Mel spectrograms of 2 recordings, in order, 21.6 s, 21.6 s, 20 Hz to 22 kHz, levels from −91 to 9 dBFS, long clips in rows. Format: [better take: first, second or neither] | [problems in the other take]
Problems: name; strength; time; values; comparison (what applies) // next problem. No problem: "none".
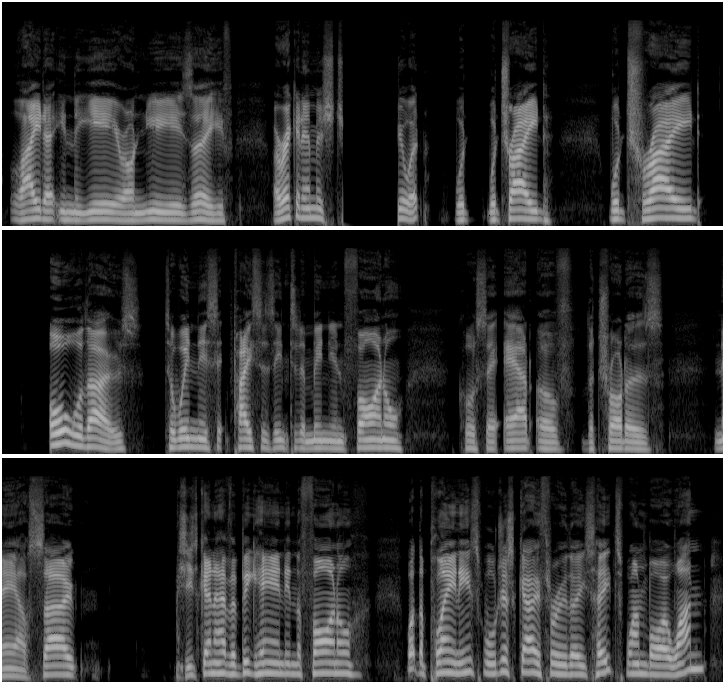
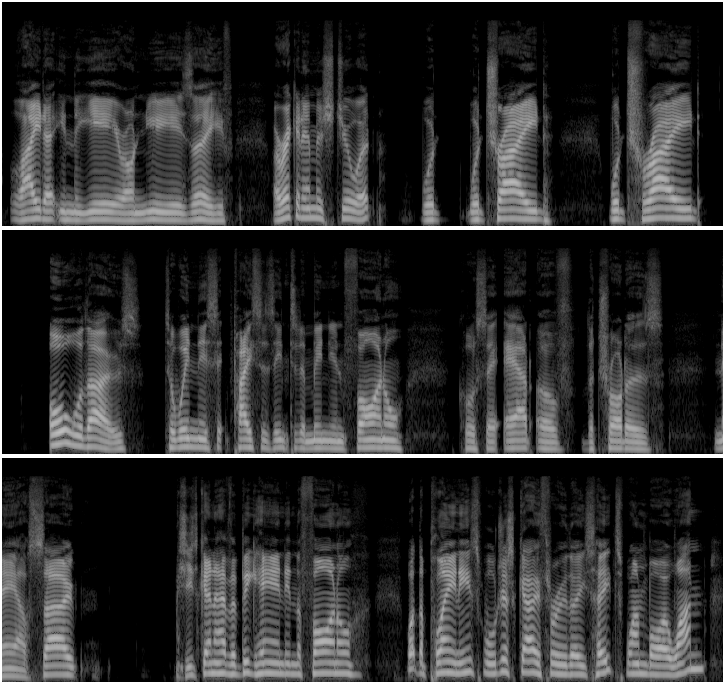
second | audio freezing; at 3.5 s for 0.5 s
